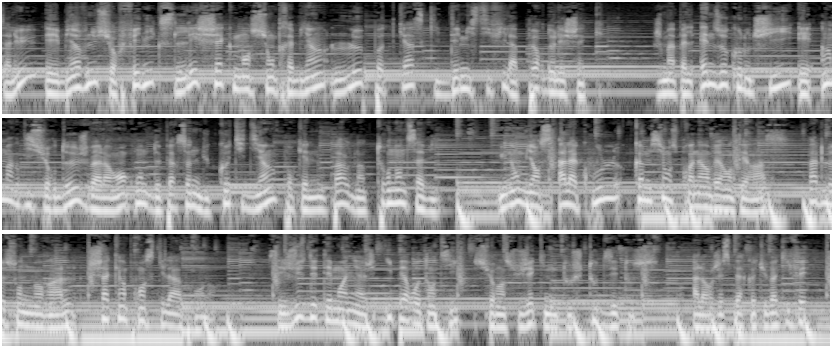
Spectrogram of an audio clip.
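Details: Adult male speaker; fluent speech.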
